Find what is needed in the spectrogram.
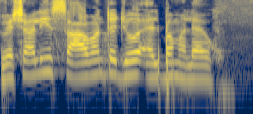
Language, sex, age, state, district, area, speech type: Sindhi, male, 18-30, Madhya Pradesh, Katni, rural, read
